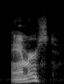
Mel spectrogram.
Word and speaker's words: Amherst: very kindly to Terry in Amherst where only the H is silent and thanks very kindly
